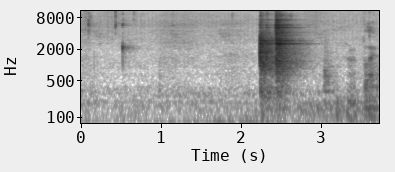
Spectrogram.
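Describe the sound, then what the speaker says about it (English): Pizza rustica filling with parsley is stirred in a bowl: near silence, then a sudden close wet scrape and clink of utensil against the bowl, trailing into softer stirring noises. "Give that a good mix. Finish up with our parsley,"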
